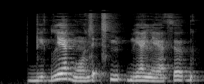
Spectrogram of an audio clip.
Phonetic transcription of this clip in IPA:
bʲ ø˨ ɡ lʲ æ˦ ɡ õ˨ z ḛ˦ s nʲ o̰˦ bʲ æ̃˧ lʲ æ̃˨ θ ø˦ ɡ

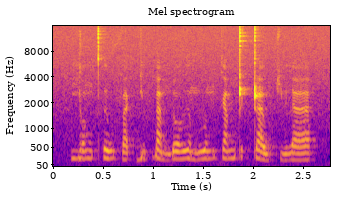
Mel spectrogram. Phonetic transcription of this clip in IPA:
j ɔ˧˥ ŋ t̪ʰ ə˧ w f a˨˩ k̚ j ə˦˥ k̚ w a˨˩˨ m ɗ ɔ˧˥ ɣ ə˨˩˦ m v ə˧˥ m k a˧˥ m ʈ ə˦˥ k̚ ʈ a˨˩˨ w c ɨ˨˩˨ l aː˧

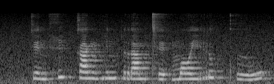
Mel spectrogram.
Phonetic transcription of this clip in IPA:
k e˨˩ n h i˦˥ ʔ k a˧ ŋ b i˧ n p r a˧ m tʰ e˨˩ ʔ m ɔː˧ j r u˥˩ k̚ pʰ ɯː˩˦ w

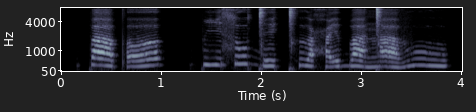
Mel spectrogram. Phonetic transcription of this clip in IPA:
p a˧˩ pʼ ʌ˩˧ | p i˧ s o˥ ɡ͡ǀ e˧˩ ǀʰ ɯ˧˩ ħ e˩˧ b a˧˩ ŋ͡ǀ a˧˩ v u˥˧

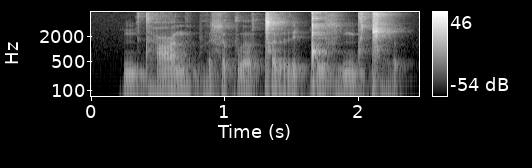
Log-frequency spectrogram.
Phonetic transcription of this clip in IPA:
ɲ i̤ d ɛ̤ ʕ ɤ n ə̤ bʱ ə ɬ ɤ k l ɤ ǀ ə r i ǃ i ɮ i̤ ɲ d ɛ ǁ ə̤

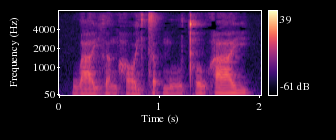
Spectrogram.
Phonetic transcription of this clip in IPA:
w aː˨ j l ɐ˧ ŋ h ɔː˨˩ j t͡s ɐ˧ p̚ m uː˨˥ t̪ʰ o˨˧ w h aː˧ j

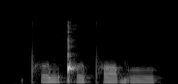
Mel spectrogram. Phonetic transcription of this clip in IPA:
pʰ ʊ˧ m ǃʰ ʊ˧ pʰ ɔ˧ b u˧

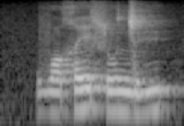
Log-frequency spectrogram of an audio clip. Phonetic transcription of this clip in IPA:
v ɔ χ e ɬ o ŋ͡ǀ y

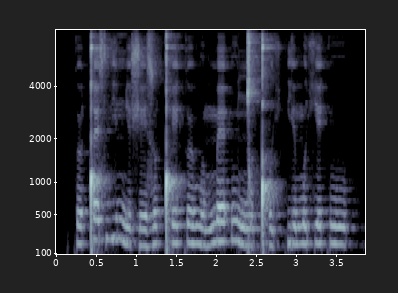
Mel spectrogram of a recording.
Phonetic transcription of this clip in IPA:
k ɵ˨ ǃ ɛ˦ s vʲ ɵ˦ ɲ ɪ˨ ʃ e˨ z ʊ˦ ǃʰ e˦ k ɵ˦ v ʊ˨ mː ɛ˦ ʔ u˦˨ ŋ͡ǀ ʊ˨ ǃʰ ʊ˨ ç k j ɪ˦ m ʊ˦ ç e˦ k u˦

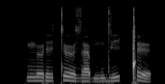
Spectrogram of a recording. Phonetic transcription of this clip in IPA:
ŋ ø ɾ i t ø z æ b n d i ǃ e

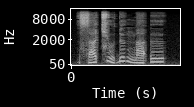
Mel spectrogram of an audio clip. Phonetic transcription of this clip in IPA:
s a˨˦ t͡ɕ u˥˩ ɗ ɯ˥ ŋ͡m a˨ ʔ ɯ˥

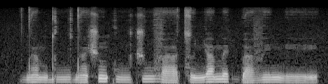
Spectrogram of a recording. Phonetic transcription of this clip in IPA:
d ã˨ m d uː˨ d ã˨ ʃ ũ˦ k uː˨ t͡ʃ uː˦ v aː˨ t͡s ʊ˨ ɲ a˦ m ɛ˦ ɡ͡b a˨ v e˦ ŋ eː˨

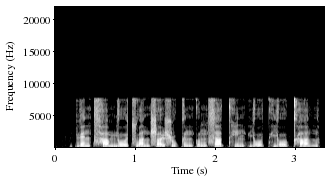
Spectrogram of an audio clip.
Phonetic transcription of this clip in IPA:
p ɥ ɛ˥˨ n t͡sʰ ä̰˨˩ m j o˥˨ ʊ̯ t͡s w a˨˦ n ʂ a˨˦ ɪ̯ ʂ u˨˦ k ə˨˦ n t̪ ɤ˨˦ ŋ s ä˦ t̪ʰ i˥˨ n p j o˨˦ ʊ̯ t̪ʰ j o˥˨ ʊ̯ kʰ a̰˨˩ n

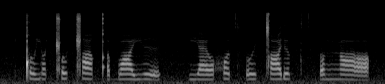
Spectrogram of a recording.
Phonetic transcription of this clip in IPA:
ǃ ʊ j ʌ ǁ ʊ ǁ ɑ ə̯ qʼ ɪ b ɑ j ɪ | j æ ʊ̯ χ ʊ t͡sʼ ʊ ɪ̯ ǀ ɑ ɾʲ ʌ k t͡sʼ ʌ ŋ ɑ

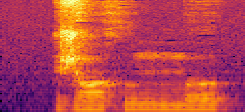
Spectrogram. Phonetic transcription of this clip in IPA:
ʒ ɔ x u mː o

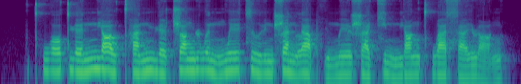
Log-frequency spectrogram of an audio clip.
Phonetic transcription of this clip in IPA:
t̪ʰ w ɔ˧˥ t̪ ɥ ɛ˧˥ n n̪ j ɑ˥˩ ʊ̯ t̪ʰ a˧˥ n m ɥ ɛ˨˩ ʈ͡ʂ ɑ˥ ŋ ɻ w ə˥˩ n n̪ w e˥ ɪ̯ t͡s ɹ̩˥˧ y˥˧ n ʂ a˥˧ n l ä˥˩ pʰ i˩ m e˥ ɪ̯ ʂ ä˥˧ t͡ɕ i˥˩ n n̪ j ɑ˥ ŋ t̪ʰ w ä˥ s a˧˥ ɪ̯ ɻ ɑ˨˩˦ ŋ

